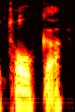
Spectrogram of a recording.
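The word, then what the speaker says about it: Taake: It sounds like there's an L in it, but I don't think there. Okay. I could be wrong. If anybody hears Norwegian, you can laugh at my pronunciation, but I've heard people from there say Tolka.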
